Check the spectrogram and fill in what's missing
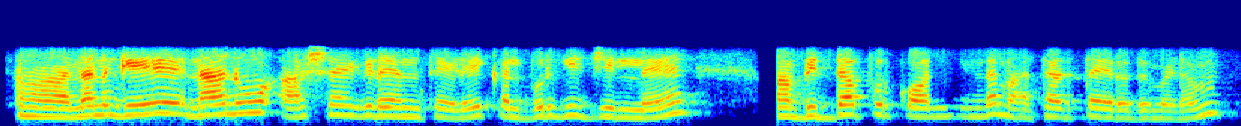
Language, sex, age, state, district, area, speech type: Kannada, female, 30-45, Karnataka, Gulbarga, urban, conversation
